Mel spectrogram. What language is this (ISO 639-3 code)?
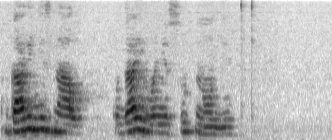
rus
